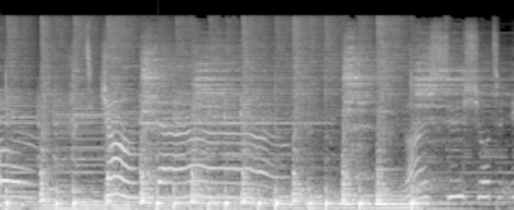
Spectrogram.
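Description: Live rock band: a male singer sings over electric guitar, bass guitar and drum kit. About five and a half seconds in, the bass and drums drop out, leaving the voice and guitar.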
